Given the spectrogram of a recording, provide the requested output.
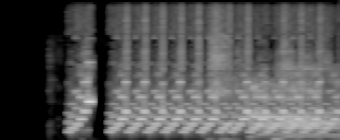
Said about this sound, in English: Okay. Are we all ready for the final buzzer? Yep.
